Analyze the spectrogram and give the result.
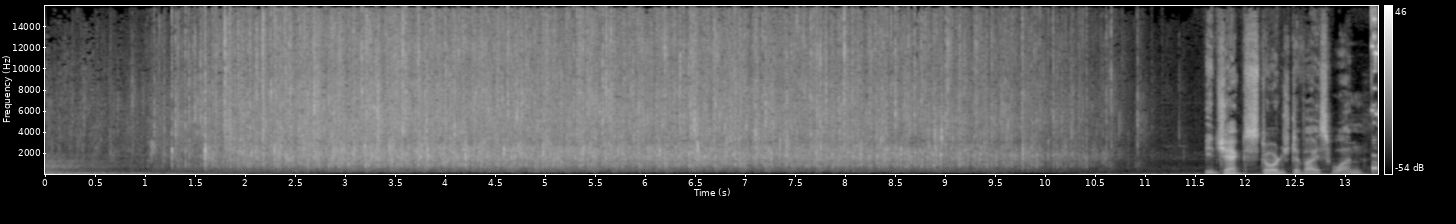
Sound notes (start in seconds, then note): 0.6 applause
